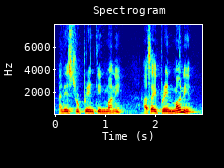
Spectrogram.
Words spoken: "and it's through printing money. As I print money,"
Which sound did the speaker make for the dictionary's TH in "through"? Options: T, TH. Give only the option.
T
